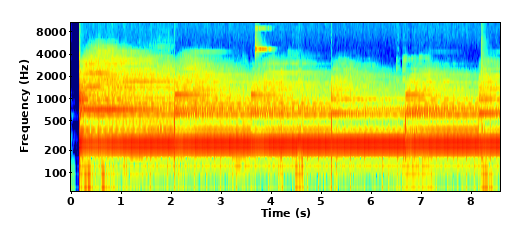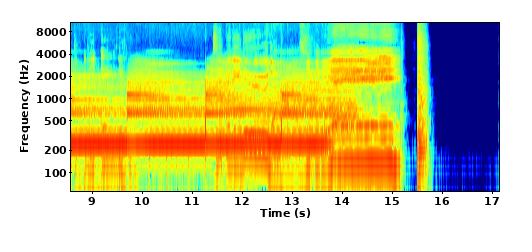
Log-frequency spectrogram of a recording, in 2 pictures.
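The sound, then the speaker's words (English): A loud, resonant gong hums continuously, struck again every couple of seconds so its deep metallic tone keeps swelling, before the ringing cuts off abruptly near the end. “Well, I'll entertain the folks with a bong. A gong.”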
